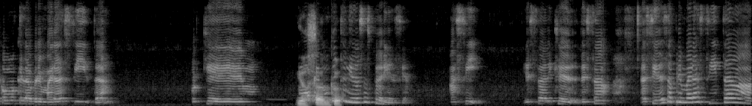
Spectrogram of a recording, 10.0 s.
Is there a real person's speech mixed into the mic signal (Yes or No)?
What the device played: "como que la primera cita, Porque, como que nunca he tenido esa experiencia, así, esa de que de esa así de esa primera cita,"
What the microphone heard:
Yes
